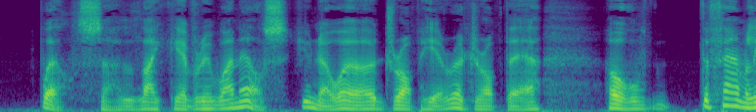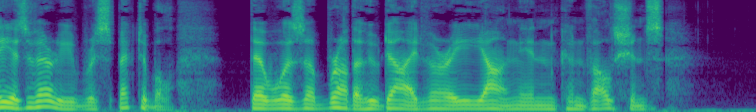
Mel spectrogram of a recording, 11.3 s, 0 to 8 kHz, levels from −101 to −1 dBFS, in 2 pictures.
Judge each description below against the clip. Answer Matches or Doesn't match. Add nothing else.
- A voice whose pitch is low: Matches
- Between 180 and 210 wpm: Doesn't match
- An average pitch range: Matches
